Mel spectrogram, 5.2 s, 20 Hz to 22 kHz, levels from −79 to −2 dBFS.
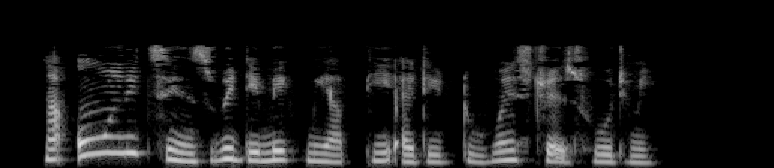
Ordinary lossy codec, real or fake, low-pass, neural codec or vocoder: MP3, 32 kbps; real; 7.2 kHz; none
